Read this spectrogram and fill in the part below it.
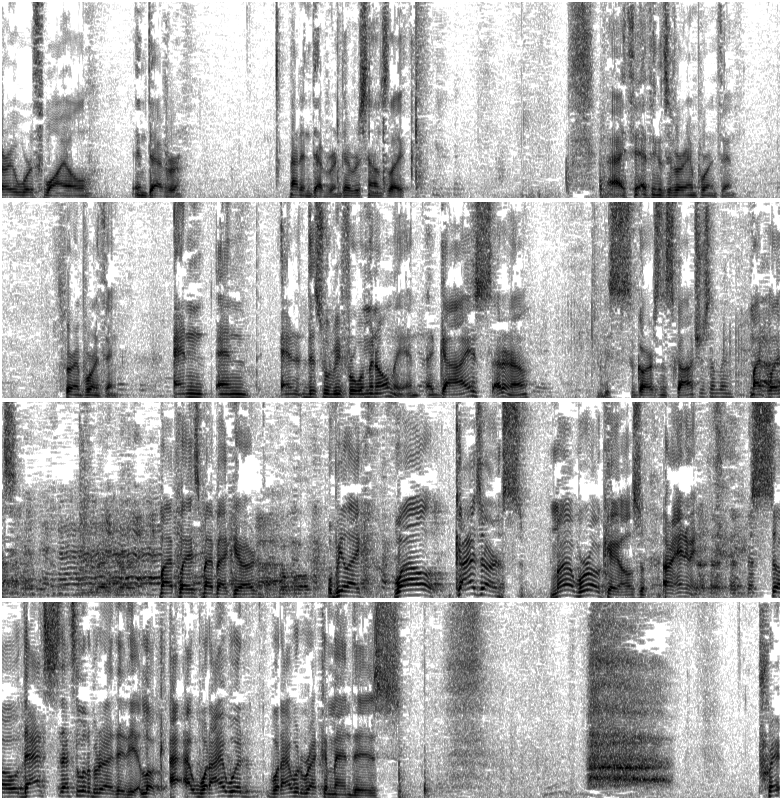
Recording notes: Recorded live at Atlanta.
